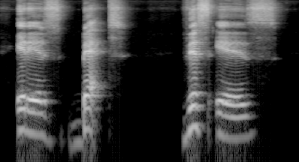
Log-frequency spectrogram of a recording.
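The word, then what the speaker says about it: בית: to fight letters but when they have a dot in the middle this is pronounced as a hard sound it is bet this is gimel gimel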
